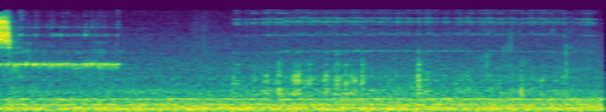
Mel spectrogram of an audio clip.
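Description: Steady low hum with a few faint, light ticks as a glass burette's stopcock is worked and an Erlenmeyer flask is handled and swirled. There is a short, sharp click right at the start.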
